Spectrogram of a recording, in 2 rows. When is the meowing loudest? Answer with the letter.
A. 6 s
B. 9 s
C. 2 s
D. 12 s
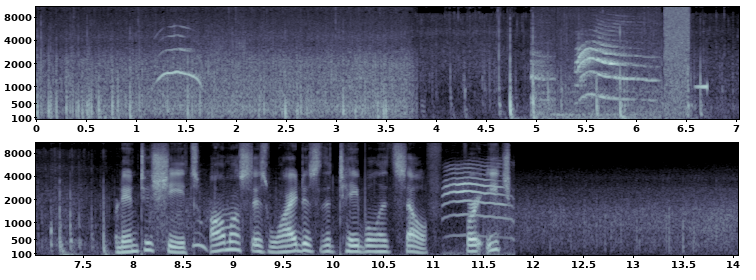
A.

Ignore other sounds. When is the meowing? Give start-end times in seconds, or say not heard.
0.7-2.1, 5.0-6.8, 11.1-11.8.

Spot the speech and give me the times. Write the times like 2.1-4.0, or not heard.
7.8-11.8.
